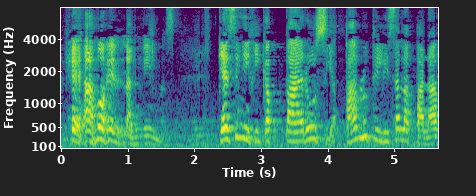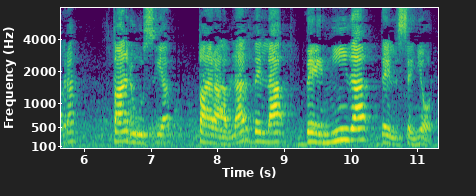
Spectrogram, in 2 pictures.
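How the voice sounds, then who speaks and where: Slow, high-voiced male Bible teacher. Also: fairly bright tone. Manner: asks the class questions, repeats key words slowly. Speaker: parish Bible course teacher. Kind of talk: informal classroom teaching. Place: church hall classroom. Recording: distant mic, faint background noise.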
